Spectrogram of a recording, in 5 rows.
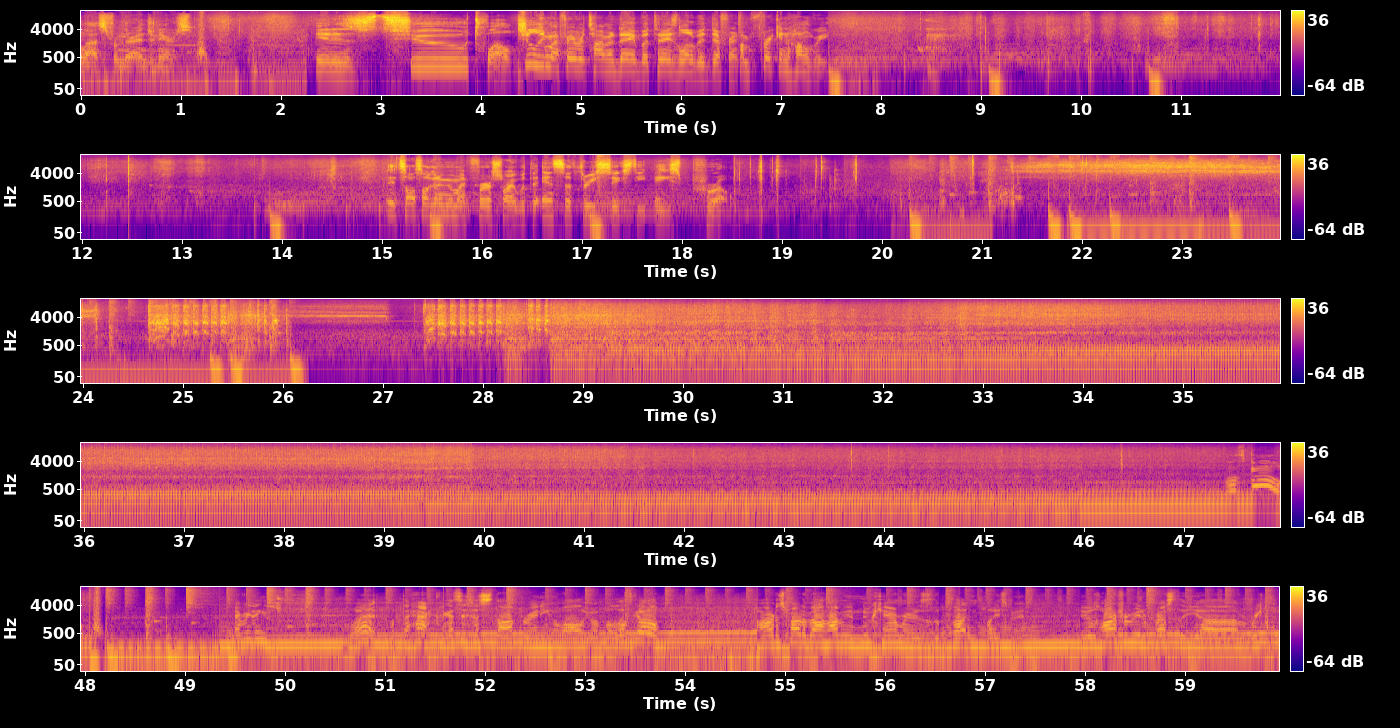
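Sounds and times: motorcycle engine idling and revving: 0:21.7 - 0:26.4, 0:27.4 - 0:59.9.

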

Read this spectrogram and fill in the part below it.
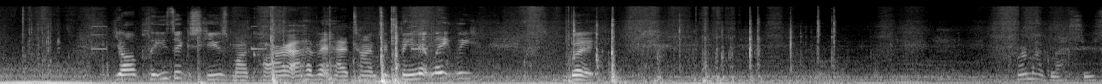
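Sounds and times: low hum inside car cabin: 0:00.0 - 0:11.0.

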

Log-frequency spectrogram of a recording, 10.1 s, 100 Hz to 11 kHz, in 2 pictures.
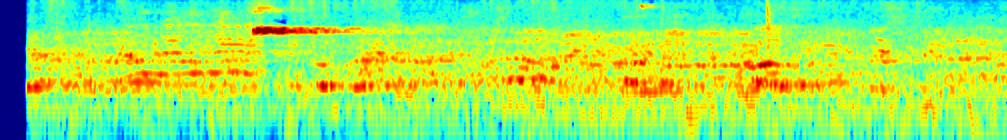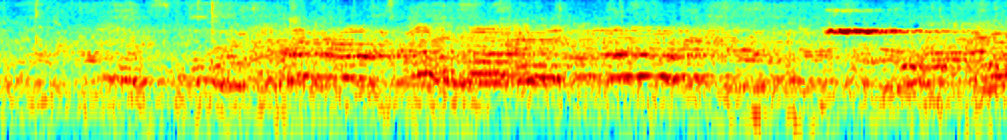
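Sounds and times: people talking in a hall: 0:00.2 - 0:10.0
high-pitched whistle: 0:09.2 - 0:09.6.

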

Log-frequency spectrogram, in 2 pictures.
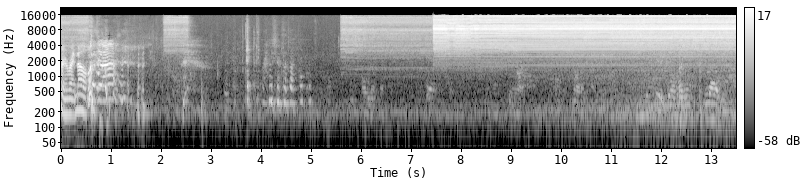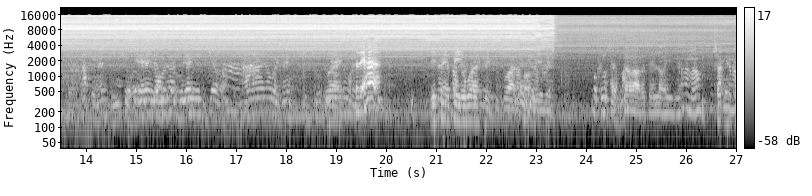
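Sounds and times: electric tattoo machine buzzing: 0:02.0 - 0:02.6, 0:05.6 - 0:27.0.

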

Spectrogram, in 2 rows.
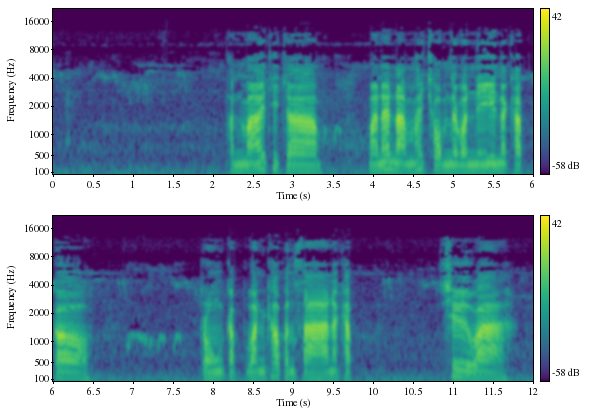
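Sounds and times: bird calling faintly: 0:00.0 - 0:12.0
man talking: 0:02.1 - 0:06.6, 0:07.8 - 0:09.8, 0:10.8 - 0:11.9.

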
